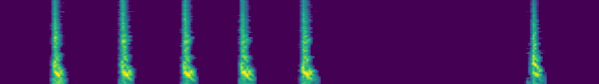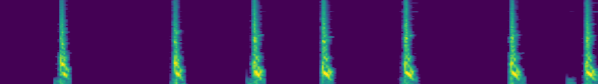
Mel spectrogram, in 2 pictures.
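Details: A series of about a dozen short, sharp thwacks, unevenly spaced across the twelve seconds with silence between them; no animal voice is heard.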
